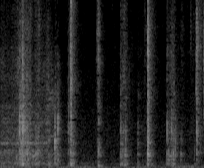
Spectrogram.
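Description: Faint handling of a white cardstock offcut on a craft mat: a handful of short, light rustles and taps as the card is picked up and moved.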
